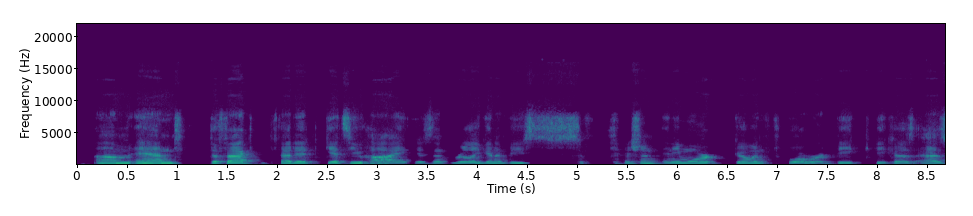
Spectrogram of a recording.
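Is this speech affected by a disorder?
Yes: stuttering; lifelong stutter, cannabis reported to help stuttering; here repeated sounds, prolonged sounds.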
